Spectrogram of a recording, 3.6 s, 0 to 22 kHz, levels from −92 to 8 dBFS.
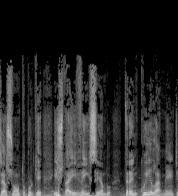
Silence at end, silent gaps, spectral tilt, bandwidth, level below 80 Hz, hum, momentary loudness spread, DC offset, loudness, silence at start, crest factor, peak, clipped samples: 0 s; none; -4 dB/octave; 16 kHz; -30 dBFS; none; 8 LU; under 0.1%; -19 LUFS; 0 s; 16 dB; -4 dBFS; under 0.1%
